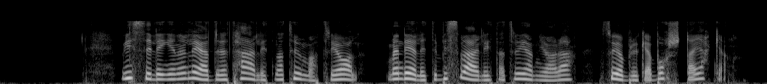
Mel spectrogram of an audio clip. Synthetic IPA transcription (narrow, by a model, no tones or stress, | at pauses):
vɪsəlɪɡənleːd̪əɾɛt̪hæːɭɪt̪nat̪ʰʉ̟ːɾmat̪ɾɪɑːl | mɛnd̪ɛæɭiːt̪əbɛsvæːɭɪt̪at̪ɾeːnjœːɾa | sɔjɑːɡ̚bɾʉ̟ːka̰ɾbɔʂʈa̰jakːa̰n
